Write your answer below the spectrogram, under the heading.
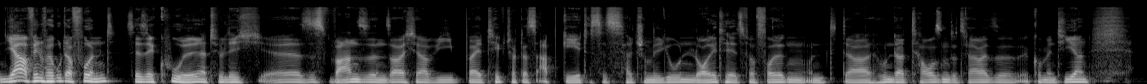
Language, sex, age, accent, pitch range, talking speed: German, male, 30-49, German, 105-130 Hz, 190 wpm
